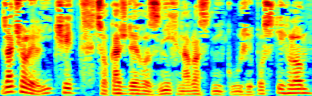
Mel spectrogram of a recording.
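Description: A male audiobook narrator with a low, somewhat husky voice. He reads the story expressively and raises his pitch and volume when the characters speak. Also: animated. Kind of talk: scripted narration.

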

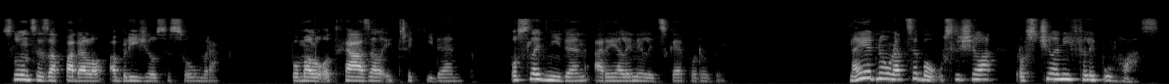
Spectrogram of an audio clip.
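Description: A woman narrating a children's storybook aloud in a steady, expressive voice. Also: on the low side.

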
